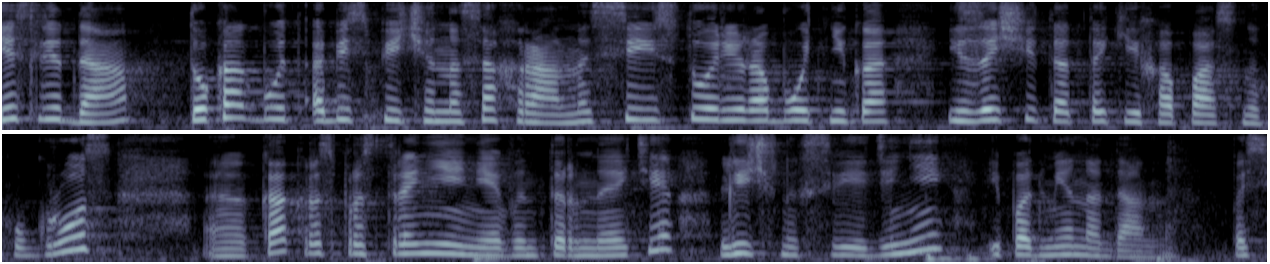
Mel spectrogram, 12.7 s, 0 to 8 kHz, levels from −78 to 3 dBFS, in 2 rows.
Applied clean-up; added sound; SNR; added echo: none; none; none; none.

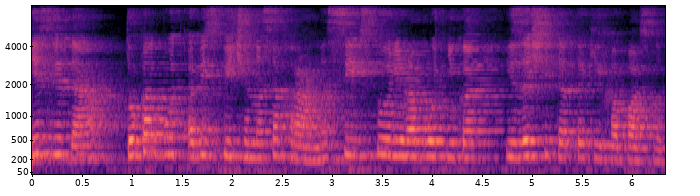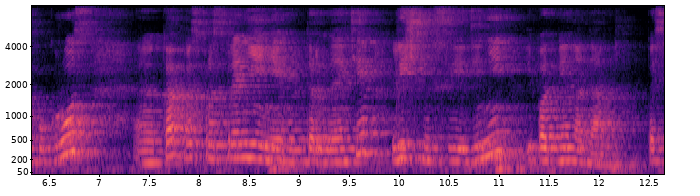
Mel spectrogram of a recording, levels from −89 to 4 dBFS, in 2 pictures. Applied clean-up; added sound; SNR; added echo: none; none; none; reverberation time 1.0 s.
